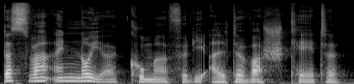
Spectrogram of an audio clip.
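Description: A narrator reading a storybook aloud in a calm, measured way. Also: mid-range voice, gravelly.

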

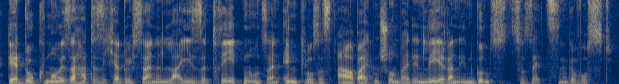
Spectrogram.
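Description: Unhurried storybook narrator, medium pitch, measured reading. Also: mellow. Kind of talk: audiobook reading.

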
